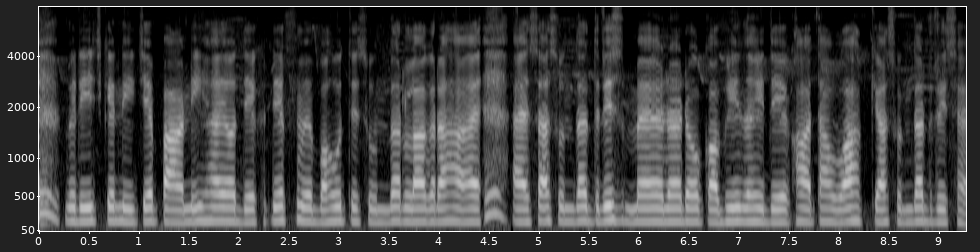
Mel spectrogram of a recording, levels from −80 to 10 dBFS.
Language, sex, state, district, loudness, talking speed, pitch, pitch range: Bajjika, male, Bihar, Vaishali, -20 LUFS, 180 wpm, 170 Hz, 165-175 Hz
